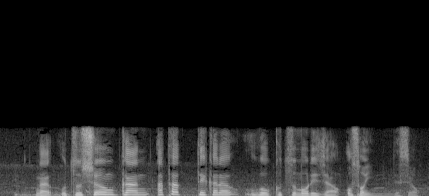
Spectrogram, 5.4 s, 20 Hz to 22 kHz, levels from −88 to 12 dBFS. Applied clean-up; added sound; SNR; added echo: none; none; none; none.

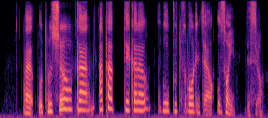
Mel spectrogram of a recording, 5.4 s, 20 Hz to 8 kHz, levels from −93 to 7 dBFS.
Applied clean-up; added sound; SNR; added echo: neural diffusion model UNIVERSE++.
